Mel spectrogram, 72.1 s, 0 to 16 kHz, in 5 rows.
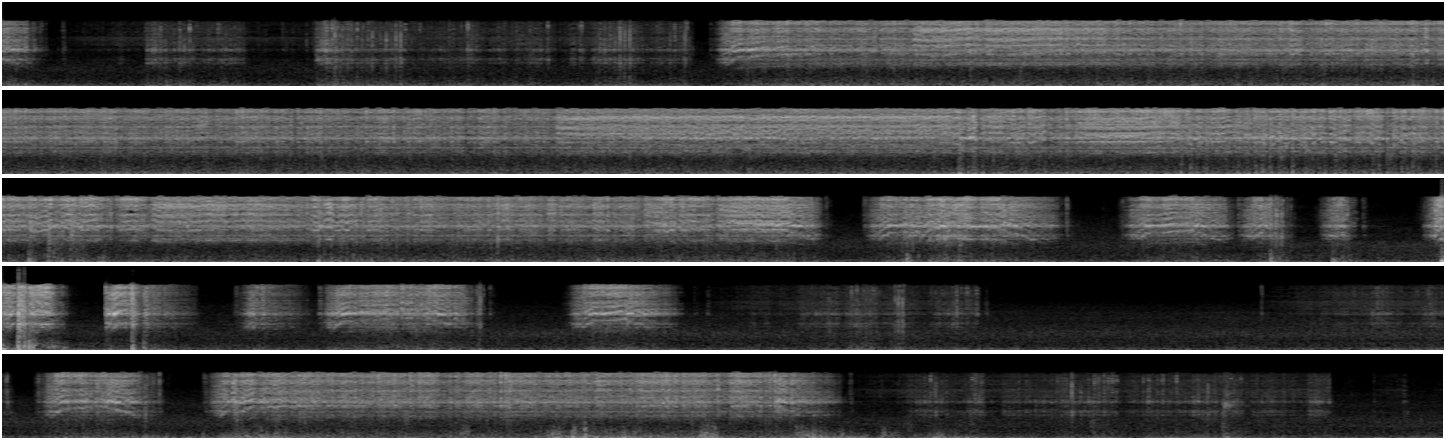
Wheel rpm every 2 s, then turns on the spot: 40, 20, 20, 60, 220, 230, 230, 230, 230, 240, 210, 210, 230, 220, 230, 230, 230, 230, 130, 120, 80, 70, 70, 90, 60, 20, 20, 0, 10, 70, 200, 230, 210, 20, 30, 10.
0-6 50-54 56-58 66-72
